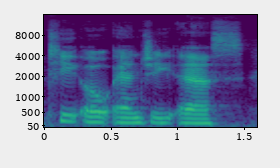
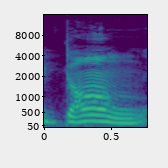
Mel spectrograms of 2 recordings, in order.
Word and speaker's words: Tung: from that point forward people say Tong or they say Tong but it's really dong it's ding dong like dong like the da okay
